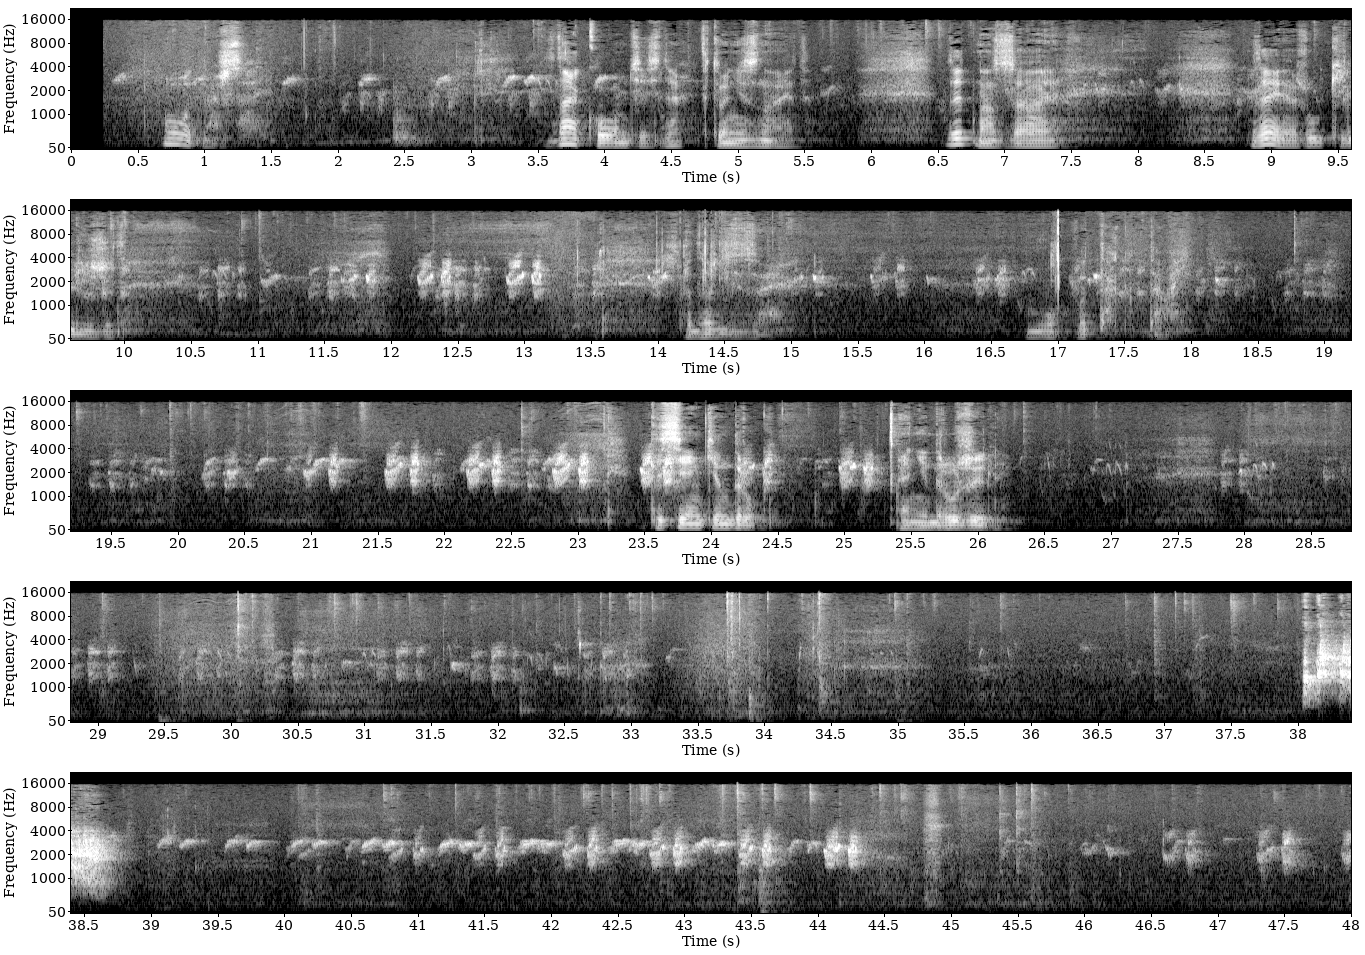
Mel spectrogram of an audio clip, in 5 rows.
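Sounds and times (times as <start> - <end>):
small birds chirping: 0.3 - 48.0.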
